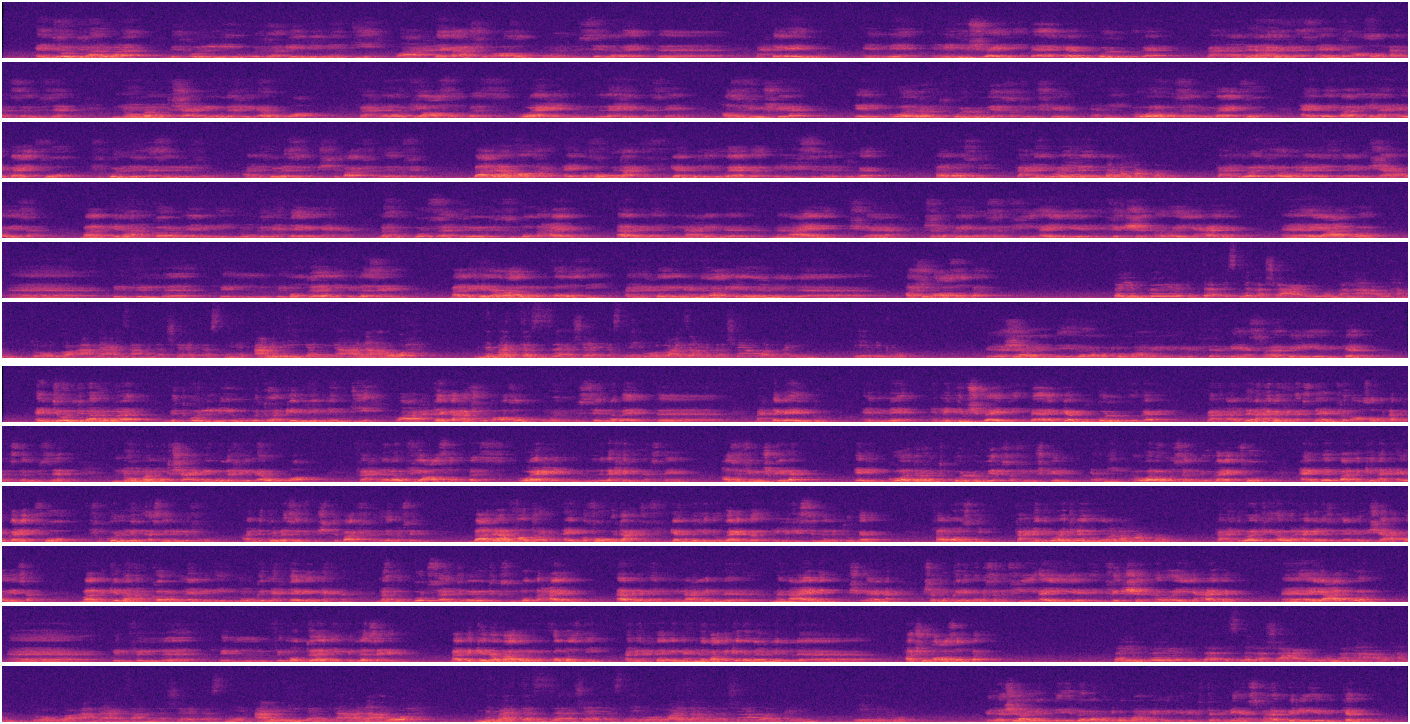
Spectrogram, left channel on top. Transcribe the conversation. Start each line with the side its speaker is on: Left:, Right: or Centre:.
Right: انت قلتي معلومة بتقول لي وبتؤكد لي ان انت محتاجة حشوة عصب وان السنة بقت آه، محتاجة اندو ان ان انت مش بقيتي بقى الجنب كله بيوجعك فاحنا عندنا حاجة في الاسنان في الاعصاب بتاعت الاسنان بالذات ان هما متشعبين وداخلين قوي في بعض فاحنا لو في عصب بس واحد من اللي داخل الاسنان حصل فيه مشكلة الكوادرانت كله بيحصل فيه مشكلة يعني هو لو مثلا بيوجعك فوق هيبقى بعد كده هيوجعك فوق في كل الأسنان اللي فوق عند كل الأسنان فوق مش هتبقى عارف تحدد أنه سن بعدها بفترة هيبقى فوق وتحت في الجنب اللي بيوجعك ده في اللي فيه السنة اللي بتوجعك فاهم قصدي؟ فاحنا دلوقتي
Left: امم
Right: لازم نعمل
Left: ده اللي حصل
Right: فاحنا دلوقتي اول حاجه لازم نعمل اشاعه كويسه بعد كده هنقرر نعمل ايه ممكن نحتاج ان احنا ناخد كورس انتيبيوتكس مضاد حيوي قبل ما نعمل ما نعالج اشمعنى عشان ممكن يبقى مثلا في اي انفكشن او اي حاجه آه، اي عدوى آه، في ال- في ال- في ال- في المنطقه دي في اللثه هنا بعد كده بعد ما بنخلص دي هنحتاج ان احنا بعد كده نعمل آه، حشوه عصب
Left: طيب آه، انت اسم الأشعة ايه ولا انا اروح عند الدكتور اقول له اعمل عايزة اعمل أشعة اسنان اعمل ايه يعني انا
Right: بقى
Left: اروح لمركز أشعة اسنان واقول له عايزة اعمل أشعة ولا ايه ايه الإجراء
Right: الأشعة اللي أنتِ اللي أنا باطلبها منِّك إن أنتِ تعمليها اسمها periapical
